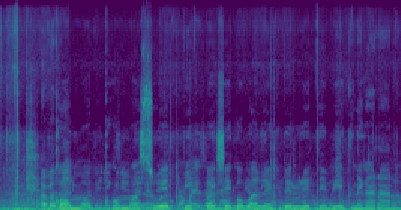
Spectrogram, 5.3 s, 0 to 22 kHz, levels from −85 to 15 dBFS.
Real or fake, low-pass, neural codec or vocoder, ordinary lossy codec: fake; none; vocoder, 44.1 kHz, 128 mel bands every 256 samples, BigVGAN v2; none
